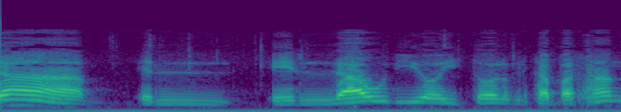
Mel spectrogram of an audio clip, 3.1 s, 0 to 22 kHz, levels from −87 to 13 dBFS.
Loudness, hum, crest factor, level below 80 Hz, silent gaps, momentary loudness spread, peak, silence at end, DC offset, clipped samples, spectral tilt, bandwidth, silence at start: -24 LUFS; none; 16 dB; -64 dBFS; none; 18 LU; -8 dBFS; 0 s; 0.5%; under 0.1%; -5 dB/octave; 8.4 kHz; 0 s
